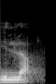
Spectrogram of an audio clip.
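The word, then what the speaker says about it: إله: வந்து அல்லாஹ், இன்னொன்று வந்து இல்லா. அல்லான்றது வந்து எப்போ ப்ரொனவுன்ஸ் பண்ணுவாங்கன்னா, டெஃபினட் ஆர்டிகல்ஸோடு சேர்த்து ப்ரொனவுன்ஸ் பண்ணுறதா இருந்தால் அல்லான்னு ப்ரொனவுன்ஸ் பண்ணுவாங்க, டெஃபினட் ஆர்டிகல்ஸ் இல்லாமல் ப்ரொனவுன்ஸ் பண்ணுறதா இருந்தால் இல்லான்றது ப்ரொனவுன்ஸ் பண்ணுவாங்க.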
